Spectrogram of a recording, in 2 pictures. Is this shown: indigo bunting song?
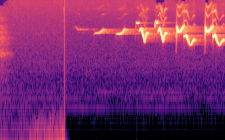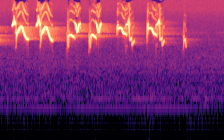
yes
